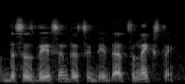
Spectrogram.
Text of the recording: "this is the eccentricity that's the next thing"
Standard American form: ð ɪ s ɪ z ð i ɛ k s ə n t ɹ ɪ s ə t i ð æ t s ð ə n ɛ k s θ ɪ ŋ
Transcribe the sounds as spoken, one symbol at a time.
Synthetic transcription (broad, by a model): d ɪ s ɪ z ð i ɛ s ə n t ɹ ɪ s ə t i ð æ t s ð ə n ɛ k s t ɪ ŋ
